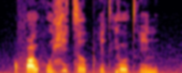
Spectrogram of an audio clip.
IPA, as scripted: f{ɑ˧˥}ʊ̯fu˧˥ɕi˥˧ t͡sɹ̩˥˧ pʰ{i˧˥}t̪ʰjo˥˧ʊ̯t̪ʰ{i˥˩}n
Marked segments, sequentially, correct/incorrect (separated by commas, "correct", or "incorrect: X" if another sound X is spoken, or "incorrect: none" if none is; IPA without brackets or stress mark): correct, incorrect: i˥˧, correct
